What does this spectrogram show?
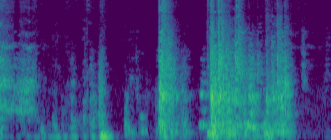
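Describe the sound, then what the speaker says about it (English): A door being shut in a home, a solid thud with a brief rattle, close by amid people talking. "let me close my door real quick"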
